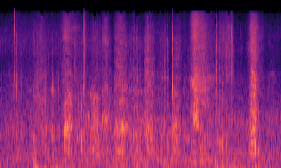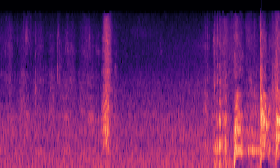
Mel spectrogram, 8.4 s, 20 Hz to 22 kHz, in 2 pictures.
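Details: Two one-year-old Golden Retriever siblings, Asahi (male) and Chiwa (female), play together at Ain Village on 4 May 2019 while a third sibling, Roa, watches. Short broadband scuffles, yips and soft whimpers come in uneven bursts, with louder rustling near the end.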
